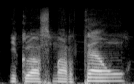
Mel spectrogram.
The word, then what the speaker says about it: Nicolas Martin: O, Nicolas Martin, bo to Francuz, tak się powinno jego nazwisko wymawiać. Nicolas Martin, prawdopodobnie jest to napastnik, gdyż swoje...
